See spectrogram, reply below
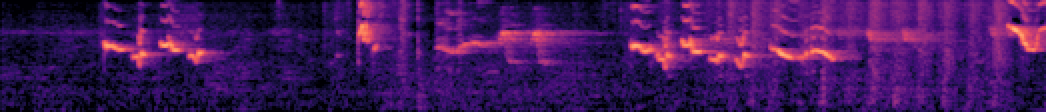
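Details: Oriental magpie-robin song for stirring silent birds to sing: a few clear whistled phrases, a drawn-out flat whistle, then a lively run of descending slurred notes over a soft hiss.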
